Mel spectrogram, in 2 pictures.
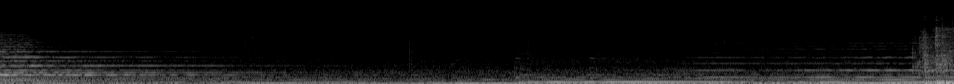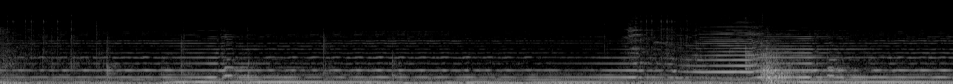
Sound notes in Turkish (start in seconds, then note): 8.9 Kapı açılma sesi; 17.0 Kapı kapanma sesi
